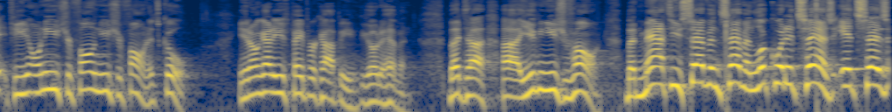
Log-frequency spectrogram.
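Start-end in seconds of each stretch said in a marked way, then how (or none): none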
